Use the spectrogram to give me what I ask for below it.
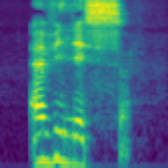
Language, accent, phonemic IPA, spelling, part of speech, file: French, Canada, /a.vi.lis/, avilisses, verb, LL-Q150 (fra)-avilisses.wav
- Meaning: second-person singular present/imperfect subjunctive of avilir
